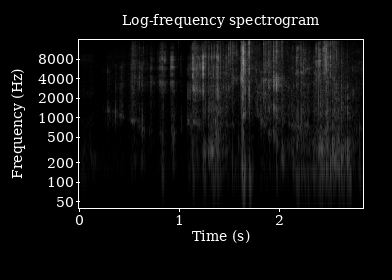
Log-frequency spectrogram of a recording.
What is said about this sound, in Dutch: Ik neem even een hapje.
